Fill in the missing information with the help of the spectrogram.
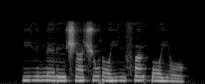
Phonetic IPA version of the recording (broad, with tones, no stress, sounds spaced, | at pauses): j i˦ n e˦ ɾ ĩ˧ ʃ ã˦ ʃ u˦ ɾ o˧ j i˧ f ã˦ k͡p o˧ j ɔ̃˨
